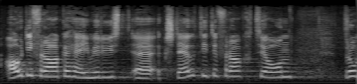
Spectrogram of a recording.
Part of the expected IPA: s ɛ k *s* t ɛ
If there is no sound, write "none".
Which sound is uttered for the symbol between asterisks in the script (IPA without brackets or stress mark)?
ʃ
